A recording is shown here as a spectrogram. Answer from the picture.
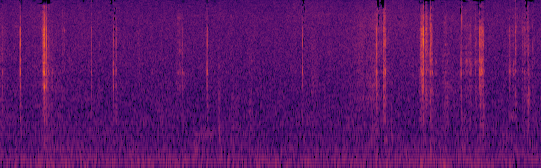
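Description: Faint handling clicks and taps as hands work a small clay figure on its wooden stand: two sharp clicks near the start and a cluster about three seconds in, over quiet room tone.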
